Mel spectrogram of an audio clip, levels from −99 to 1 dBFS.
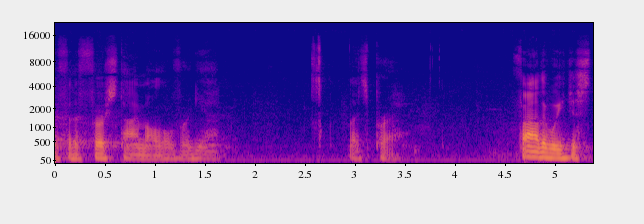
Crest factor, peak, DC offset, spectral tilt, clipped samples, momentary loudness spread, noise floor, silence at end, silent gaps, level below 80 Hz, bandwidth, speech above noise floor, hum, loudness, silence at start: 24 dB; -16 dBFS; under 0.1%; -7 dB/octave; under 0.1%; 24 LU; -67 dBFS; 0 s; none; -58 dBFS; 14.5 kHz; 31 dB; none; -36 LUFS; 0 s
